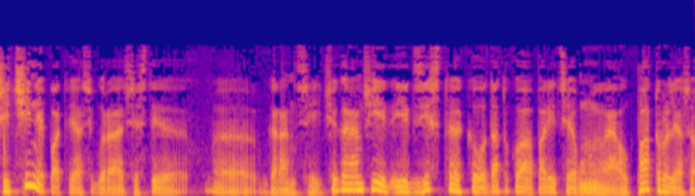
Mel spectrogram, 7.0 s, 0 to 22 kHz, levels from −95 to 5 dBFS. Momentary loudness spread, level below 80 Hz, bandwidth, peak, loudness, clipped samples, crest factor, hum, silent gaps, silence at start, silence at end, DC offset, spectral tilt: 8 LU; -28 dBFS; 8.6 kHz; 0 dBFS; -15 LUFS; under 0.1%; 14 dB; none; none; 0 s; 0 s; under 0.1%; -7 dB/octave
